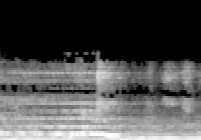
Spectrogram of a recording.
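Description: Live band music between sung lines: a held note with a slow downward gliding pitch over it, then a deep bass note comes in about a second in.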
